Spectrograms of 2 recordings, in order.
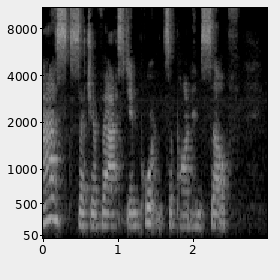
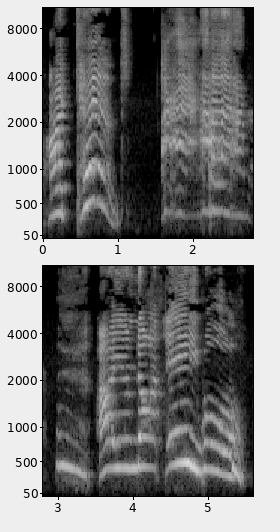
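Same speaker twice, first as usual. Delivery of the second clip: high, loud, voice cracking into sobs; breaking down; 9 semitones higher, 10 dB louder than usual. Acted. Rooster confessing shame to his wife, breaking into sobs. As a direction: let the confession crumble.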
